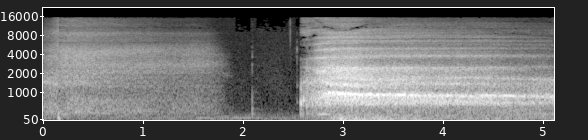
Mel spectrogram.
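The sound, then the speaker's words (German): A person sitting in a comfortable posture for meditation takes an audible deep breath: a breathy inhale lasting under two seconds, a brief pause, then a stronger, louder exhale sighing out for over two seconds. No talking. “Und jetzt atmen wir einfach einmal tief ein und aus.”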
